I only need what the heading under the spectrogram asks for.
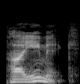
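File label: "pyemic", British English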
